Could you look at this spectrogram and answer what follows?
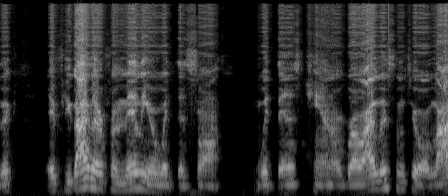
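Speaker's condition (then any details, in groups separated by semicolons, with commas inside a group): Cerebral palsy; from birth, wheelchair user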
